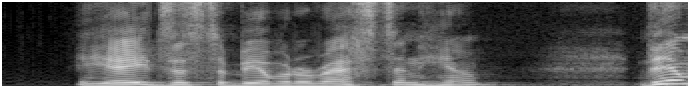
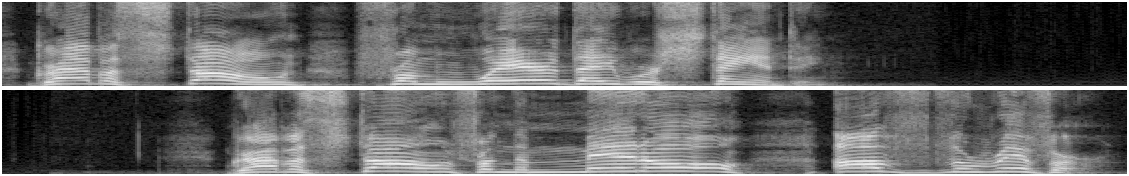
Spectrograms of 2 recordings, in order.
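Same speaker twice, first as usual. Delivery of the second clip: slow, loud and higher, like a proclamation; booming divine command; 4 semitones higher, 4 dB louder, slower than usual. Acted. The Lord commanding Joshua, slow and loud. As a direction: proclaim each order of the Lord slowly. Preacher voicing the Lord's command.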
